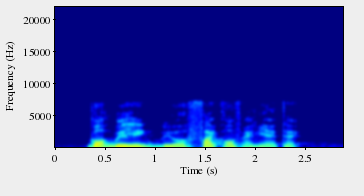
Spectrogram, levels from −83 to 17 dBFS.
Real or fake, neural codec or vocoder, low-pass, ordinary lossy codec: fake; codec, 16 kHz, 2 kbps, FunCodec, trained on LibriTTS, 25 frames a second; 7.2 kHz; none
